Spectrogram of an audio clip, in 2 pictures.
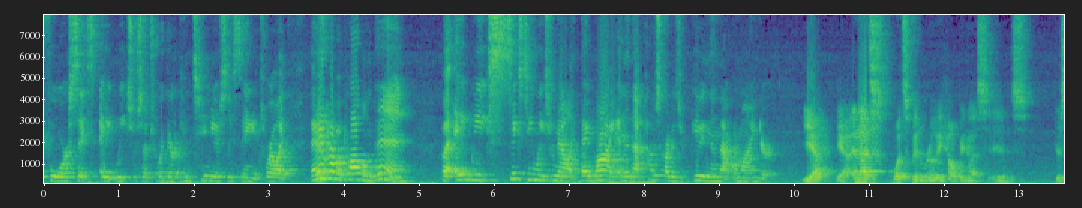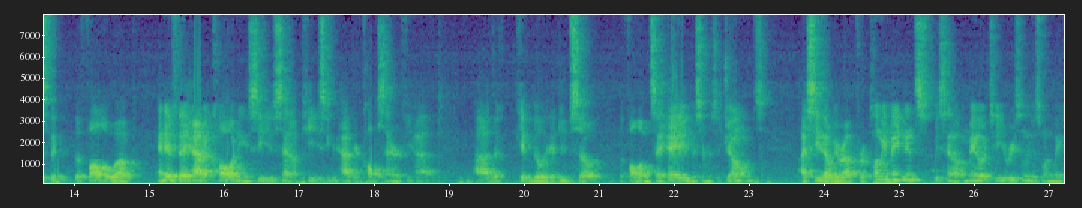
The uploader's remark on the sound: on location at ServiceTitan's Marketing for the Trades Summit in Glendale, CA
